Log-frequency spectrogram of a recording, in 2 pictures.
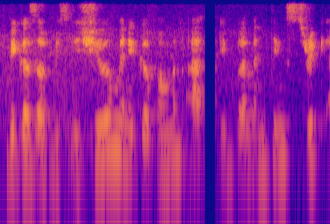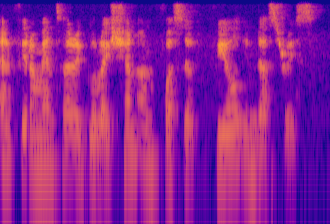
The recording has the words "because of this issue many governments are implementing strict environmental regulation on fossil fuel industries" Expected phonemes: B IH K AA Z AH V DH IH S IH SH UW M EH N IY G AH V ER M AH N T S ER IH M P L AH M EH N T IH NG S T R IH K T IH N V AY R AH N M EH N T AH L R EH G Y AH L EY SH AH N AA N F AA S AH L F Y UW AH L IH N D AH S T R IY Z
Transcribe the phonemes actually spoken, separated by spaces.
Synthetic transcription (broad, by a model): B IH K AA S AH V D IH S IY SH UW M EH N IY G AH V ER M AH N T AA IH M P L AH M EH N T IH NG S T R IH K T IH N F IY R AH M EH N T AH L R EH G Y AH L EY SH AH N AA N F AA S AH L F Y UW L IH N D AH S T R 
